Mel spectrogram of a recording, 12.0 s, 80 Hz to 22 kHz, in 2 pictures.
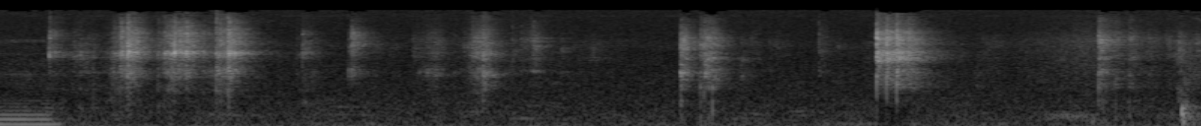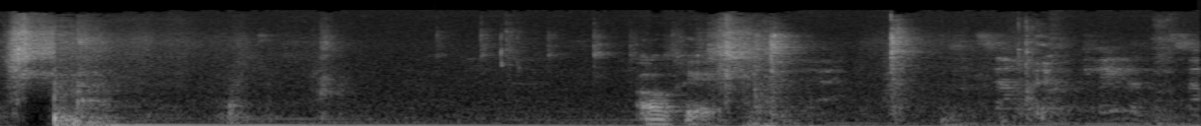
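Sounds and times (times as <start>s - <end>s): spinning top humming: 6.3s - 12.0s.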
